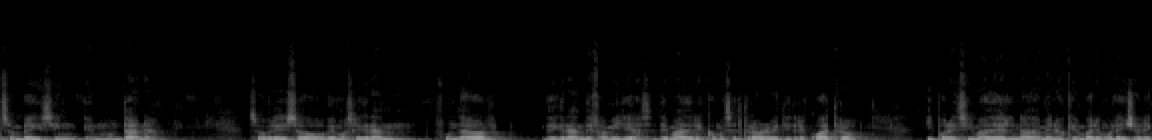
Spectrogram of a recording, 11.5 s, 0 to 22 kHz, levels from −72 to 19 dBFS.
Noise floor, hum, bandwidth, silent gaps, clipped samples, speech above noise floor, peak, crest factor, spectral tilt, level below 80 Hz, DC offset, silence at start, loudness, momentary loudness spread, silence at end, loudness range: -53 dBFS; none; 10.5 kHz; none; under 0.1%; 29 dB; -8 dBFS; 16 dB; -7.5 dB/octave; -60 dBFS; under 0.1%; 0 s; -25 LUFS; 10 LU; 0 s; 2 LU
